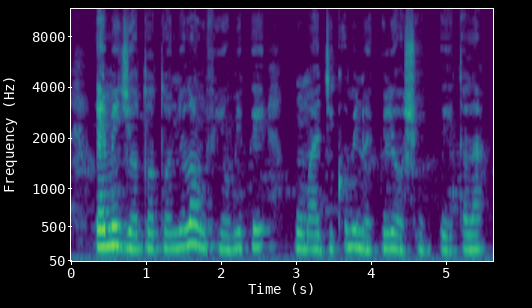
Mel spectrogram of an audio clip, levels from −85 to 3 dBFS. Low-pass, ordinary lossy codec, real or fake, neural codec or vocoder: none; none; real; none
